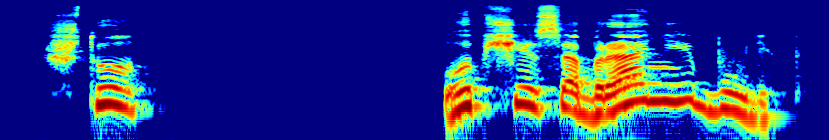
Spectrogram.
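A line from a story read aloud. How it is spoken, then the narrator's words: Thin high voice. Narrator (Russian): спросил Васисуалий Андреевич тоненьким голосом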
